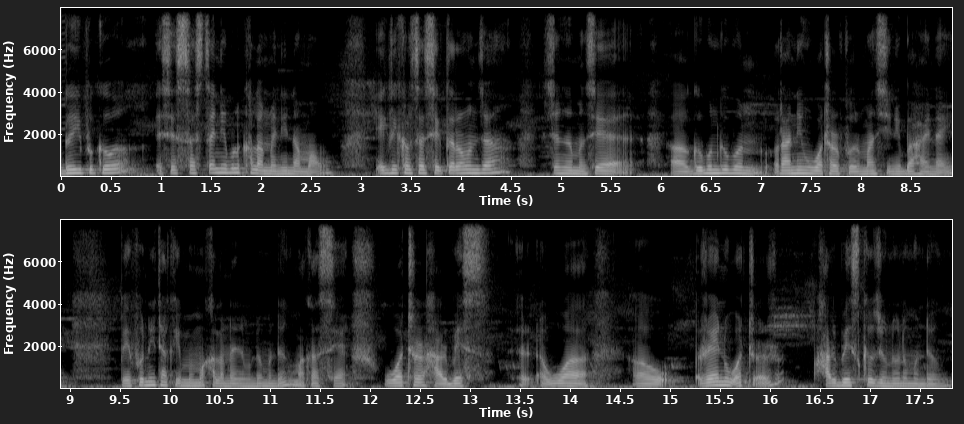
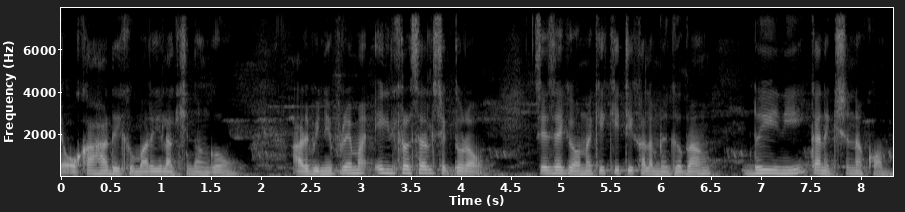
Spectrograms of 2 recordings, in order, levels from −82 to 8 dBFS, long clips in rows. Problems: constant background noise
